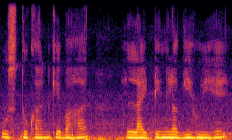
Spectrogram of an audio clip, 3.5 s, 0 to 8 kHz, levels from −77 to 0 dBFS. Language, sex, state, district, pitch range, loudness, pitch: Hindi, female, Gujarat, Valsad, 155-165 Hz, -11 LUFS, 160 Hz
